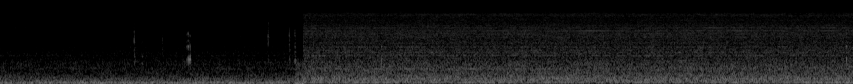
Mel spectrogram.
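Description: A FedEx Boeing 767-300F freighter's jet engines spool up for takeoff on runway 3 at Albuquerque in the X-Plane 11 simulator, a broad steady roar that jumps suddenly louder and then holds, with no talk.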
